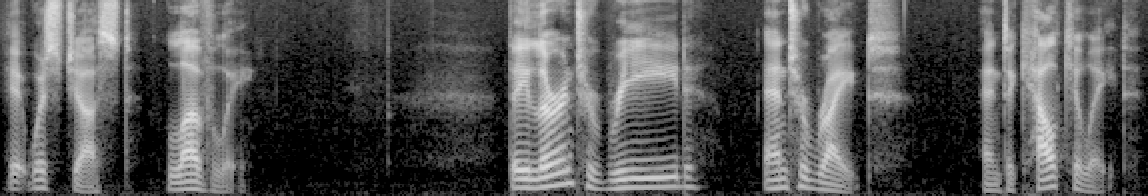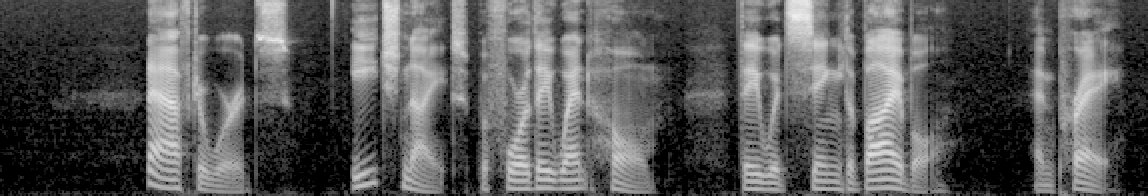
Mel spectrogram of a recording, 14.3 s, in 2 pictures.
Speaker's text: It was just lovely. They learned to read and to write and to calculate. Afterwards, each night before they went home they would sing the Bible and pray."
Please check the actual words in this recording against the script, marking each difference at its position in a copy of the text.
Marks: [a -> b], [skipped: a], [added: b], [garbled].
It was just lovely. They learned to read and to write and to calculate. Afterwards, each night before they went home they would sing the Bible and pray."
